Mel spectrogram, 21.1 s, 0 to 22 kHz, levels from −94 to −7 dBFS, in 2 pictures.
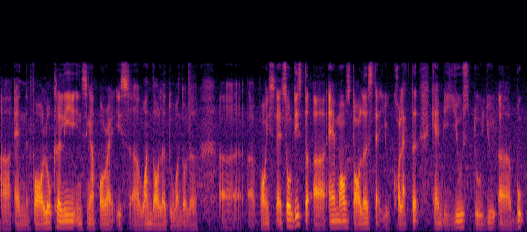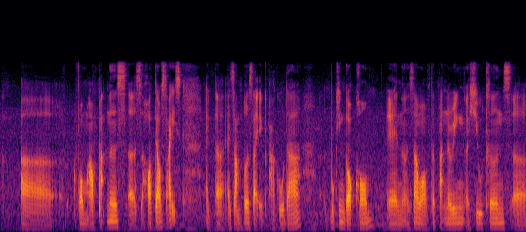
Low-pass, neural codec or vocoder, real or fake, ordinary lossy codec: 7.2 kHz; none; real; none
